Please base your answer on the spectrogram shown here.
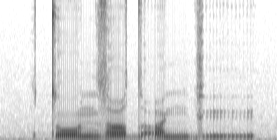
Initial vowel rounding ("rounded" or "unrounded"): rounded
